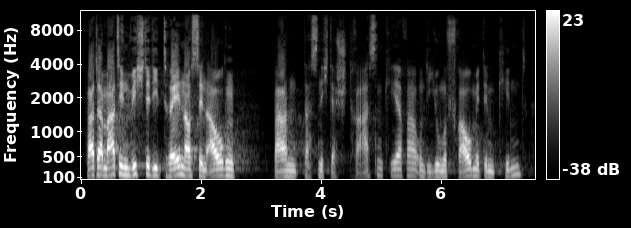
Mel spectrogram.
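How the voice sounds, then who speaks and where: A pastor reading a story aloud in a church service, measured and a little hesitant when speaking freely. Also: male voice, mid-range voice, a bit bright. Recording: long church reverb, distant mic.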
